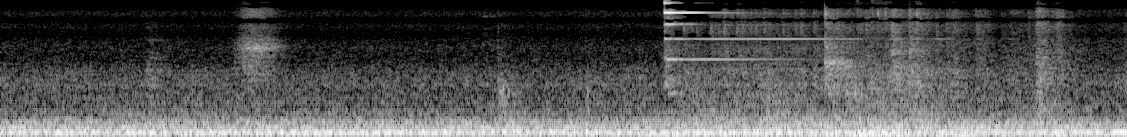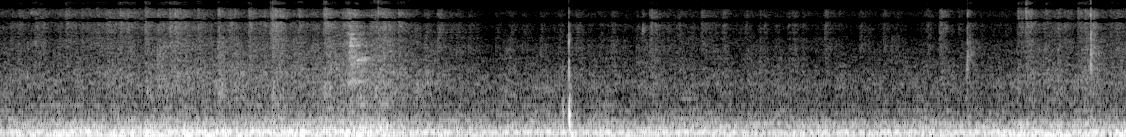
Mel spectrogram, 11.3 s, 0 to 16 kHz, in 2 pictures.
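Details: Horizon hydraulic elevator installed 1964: steady loud low rumble with rattling and occasional knocks throughout travel, a very noisy, shaky ride, cause unclear.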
